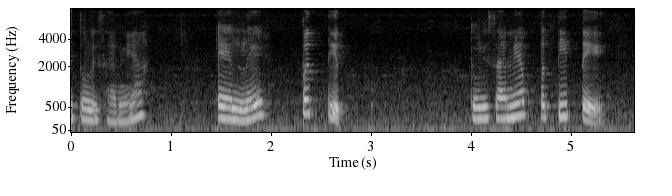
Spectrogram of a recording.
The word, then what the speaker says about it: petit: grand2 Pi dibacanya gram sedangkan kalau ke pendek tulisannya pethit tapi dibacanya peti ilegal RAM gile peti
